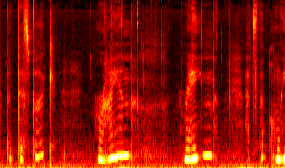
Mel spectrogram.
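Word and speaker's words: Raihn: orah and Rain well it's spelled r a i h n I found out it's supposed to be pronounced Ryan and I disagree with that I'm normally the kind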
